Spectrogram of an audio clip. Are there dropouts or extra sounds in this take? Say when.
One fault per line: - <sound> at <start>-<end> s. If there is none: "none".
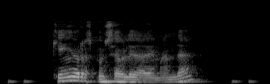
none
